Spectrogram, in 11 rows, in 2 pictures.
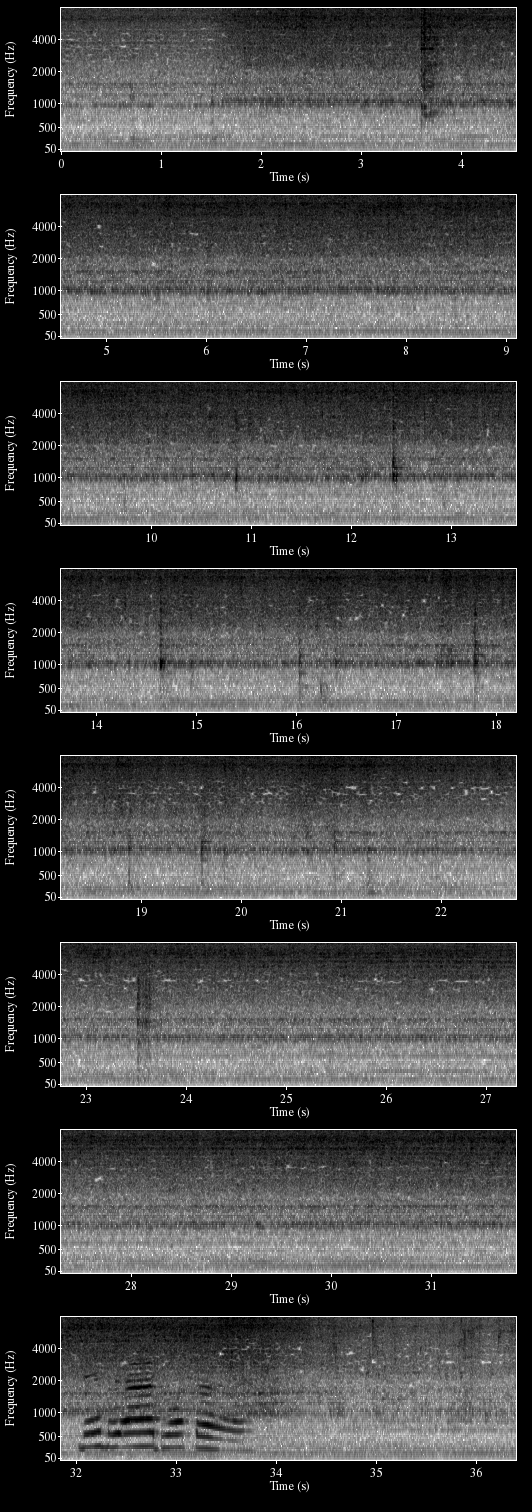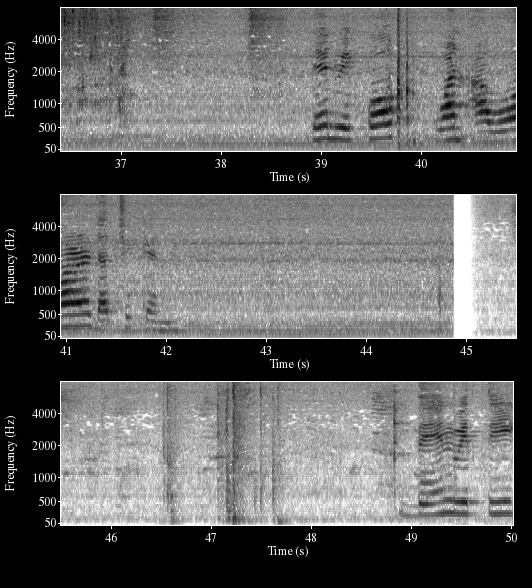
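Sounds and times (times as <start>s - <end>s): chicken sizzling in oil: 0.0s - 38.8s.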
